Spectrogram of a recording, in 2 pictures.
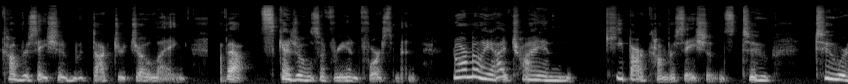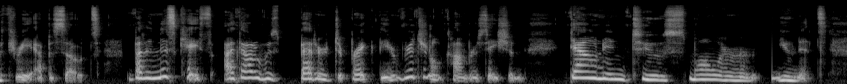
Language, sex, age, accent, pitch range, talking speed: English, female, 60-79, American, 200-300 Hz, 140 wpm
